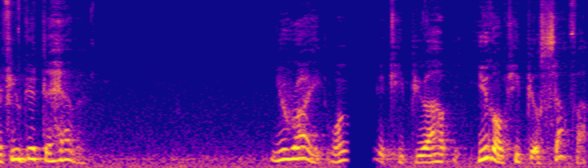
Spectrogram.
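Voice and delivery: quiet, very low, barely voiced near-whisper. Retelling what they said to a woman with a cane, in a very low voice. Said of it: "very low voice".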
